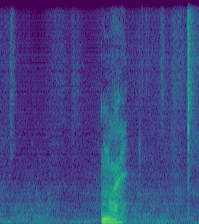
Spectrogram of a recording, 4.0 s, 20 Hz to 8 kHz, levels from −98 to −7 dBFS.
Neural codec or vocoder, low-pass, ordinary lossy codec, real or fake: codec, 16 kHz, 2 kbps, X-Codec, HuBERT features, trained on LibriSpeech; none; none; fake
